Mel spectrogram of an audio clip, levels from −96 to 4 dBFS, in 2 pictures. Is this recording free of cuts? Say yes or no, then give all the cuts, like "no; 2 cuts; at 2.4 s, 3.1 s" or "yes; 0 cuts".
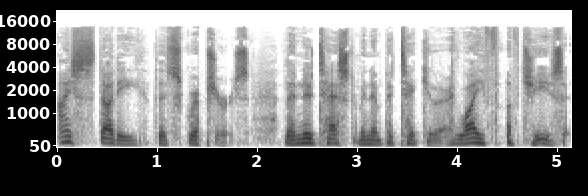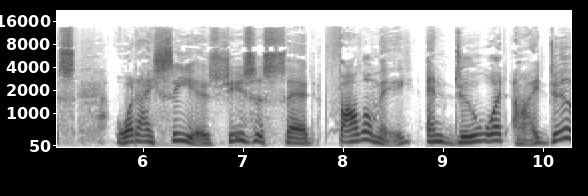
no; 4 cuts; at 4.0 s, 5.7 s, 7.8 s, 8.8 s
